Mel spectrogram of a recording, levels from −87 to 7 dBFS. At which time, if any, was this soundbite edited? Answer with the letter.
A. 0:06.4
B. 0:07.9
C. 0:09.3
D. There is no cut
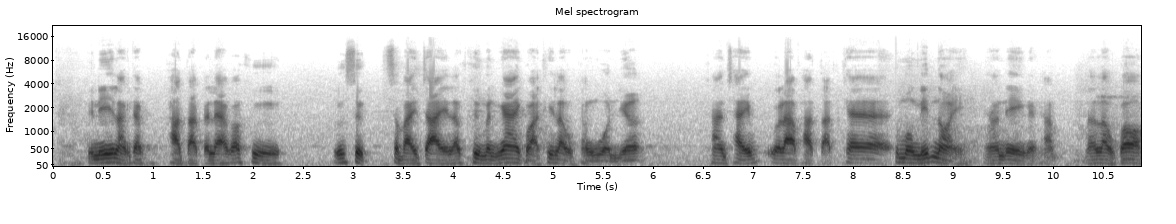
D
